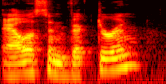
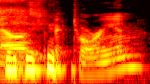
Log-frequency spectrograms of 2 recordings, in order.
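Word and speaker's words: Alison Viktorin: you this though uh her name is actually pronounced alison victorin not alex victorian although um i will say alice victorian just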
